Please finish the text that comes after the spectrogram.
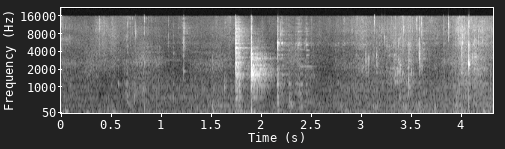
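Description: Utensil clinks and soft wet scraping as spicy peanut udon noodles are stirred in a pan, a few sharper knocks among quiet clatter, close and without talk.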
